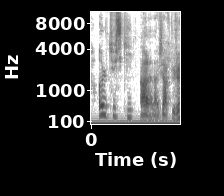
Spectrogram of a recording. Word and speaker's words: Oltuski: En direct d'un canapé à Belleville avec, bonsoir, bonjour. Tu as dit comment? Mal prononcé? Oltuski.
